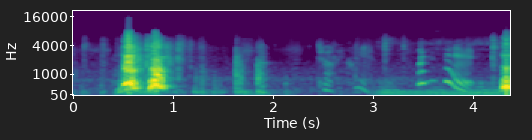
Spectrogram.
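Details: Charlie, a pet Boxer dog, scared of a teddy bear, gives two sharp loud barks close together, then quieter low rumbling and a faint squeak, ending on another bark; a person speaks in the background.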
